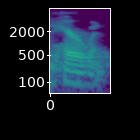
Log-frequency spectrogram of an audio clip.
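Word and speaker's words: heroine: The pronunciation is the same. The drug heroin and the person heroin.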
